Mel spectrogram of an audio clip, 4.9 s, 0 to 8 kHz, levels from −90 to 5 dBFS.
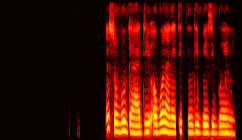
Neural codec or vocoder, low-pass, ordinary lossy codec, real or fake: none; none; none; real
